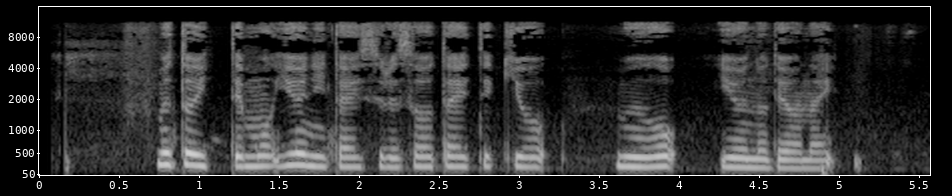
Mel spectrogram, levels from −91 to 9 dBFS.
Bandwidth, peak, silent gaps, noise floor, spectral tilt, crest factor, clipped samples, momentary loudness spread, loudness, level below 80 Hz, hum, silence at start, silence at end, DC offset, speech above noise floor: 11.5 kHz; -4 dBFS; none; -47 dBFS; -4.5 dB/octave; 18 dB; under 0.1%; 9 LU; -22 LUFS; -60 dBFS; none; 0.15 s; 0.45 s; under 0.1%; 25 dB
